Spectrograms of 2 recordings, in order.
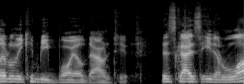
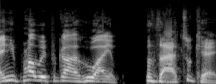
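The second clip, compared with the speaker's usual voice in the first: acted, loud, resentful tone with bitterness showing; 3 semitones higher, 5 dB louder than usual. Mocking a man in a video by repeating his words: imitating a bitter tone. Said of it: "the bitterness in his voice".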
